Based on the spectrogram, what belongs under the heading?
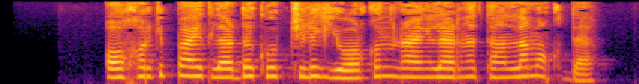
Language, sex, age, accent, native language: Uzbek, female, 18-24, Namangan, Uzbek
